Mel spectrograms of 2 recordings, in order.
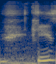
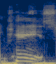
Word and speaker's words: Kes: I still I feel like it's it's supposed to be case, right?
